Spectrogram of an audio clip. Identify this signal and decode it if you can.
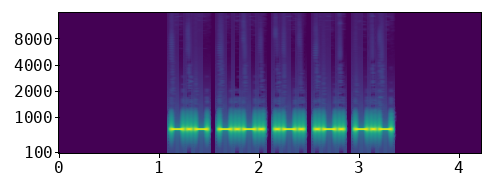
Morse code, heard as a keyed tone, about 30 wpm, 700 Hz. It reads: KCRRK
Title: Code Groups - 5 Letter:Numbers - 30wpm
